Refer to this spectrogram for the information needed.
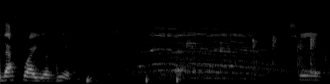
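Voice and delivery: usual speaking voice

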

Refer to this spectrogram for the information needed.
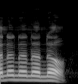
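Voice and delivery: normal talking voice

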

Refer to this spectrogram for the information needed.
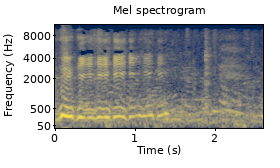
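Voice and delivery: a burst of embarrassed laughter; long giggle falling away. Real, not acted. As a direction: laugh off the teasing. Laughing at sister's teasing.

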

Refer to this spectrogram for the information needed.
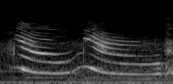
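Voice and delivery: high little kitten meows; small high mewing kitten. A narrator's reading. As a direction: mew like a tiny kitten. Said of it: "She could only go".

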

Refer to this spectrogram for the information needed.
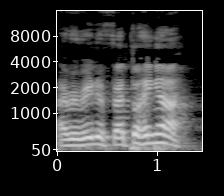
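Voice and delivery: loud call across the room. Real, not acted. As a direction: call out to someone nearby. Calling out to someone.

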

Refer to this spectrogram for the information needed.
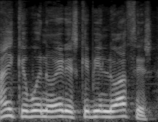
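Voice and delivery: high, admiring mock compliment; admiring flatterer. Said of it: "la gente nos pida razón y nos diga".

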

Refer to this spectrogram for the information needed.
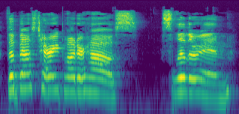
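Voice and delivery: loud, high teasing announcement; playful proclamation. Real, not acted. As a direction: proclaim it with mischief. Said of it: "playful teacher sign-off".

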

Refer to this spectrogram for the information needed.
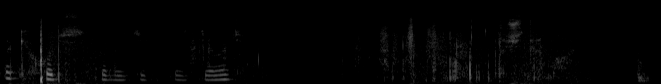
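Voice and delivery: whispered aside, fast then slowing. Real, not acted. Girl whispering an aside to viewers. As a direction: hush it so nobody hears.

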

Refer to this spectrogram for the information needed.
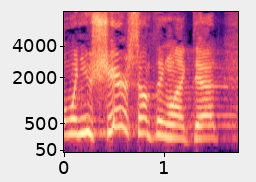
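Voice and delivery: ordinary talk

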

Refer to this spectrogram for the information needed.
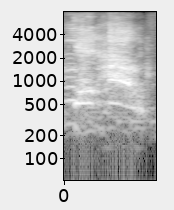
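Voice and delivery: full shout. Pretend. Host yells at the contestant to get out. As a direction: throw them off the stage.

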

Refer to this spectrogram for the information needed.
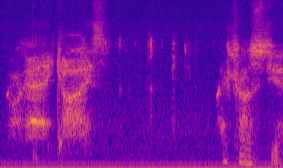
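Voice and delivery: secret whisper to viewers. Real, not acted. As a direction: whisper it so no one hears. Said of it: "Don't tell Aaron".

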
